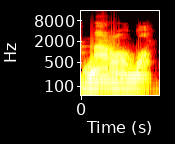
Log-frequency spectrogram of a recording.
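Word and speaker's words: مرض: e ini juga ee ada kesalahan sebagian imam yaitu mengucapkannya mard mard faadahumullahu mardah ini ee apa yang sangat sangat sangat merusak makna ya. Mirip sama mirip sama sukun ya. Iya. Padahal itu fathah. Marad.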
